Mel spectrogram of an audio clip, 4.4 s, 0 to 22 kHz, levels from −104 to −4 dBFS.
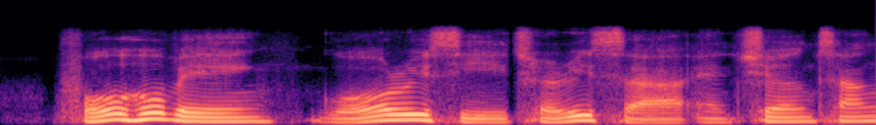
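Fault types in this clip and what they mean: No faults found in the speech; the call path's codec limits the top end to around 12 kHz, consistent with an Opus link working as intended.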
